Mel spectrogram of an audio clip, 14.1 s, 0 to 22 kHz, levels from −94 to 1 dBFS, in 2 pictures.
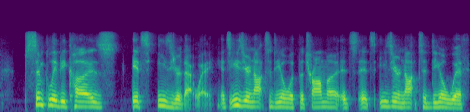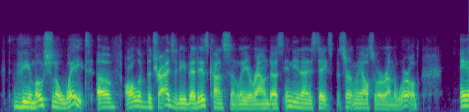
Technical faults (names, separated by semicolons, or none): none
